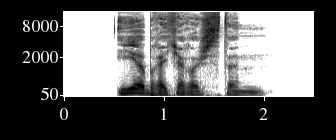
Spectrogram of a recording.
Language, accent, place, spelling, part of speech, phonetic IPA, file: German, Germany, Berlin, ehebrecherischstem, adjective, [ˈeːəˌbʁɛçəʁɪʃstəm], De-ehebrecherischstem.ogg
- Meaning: strong dative masculine/neuter singular superlative degree of ehebrecherisch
